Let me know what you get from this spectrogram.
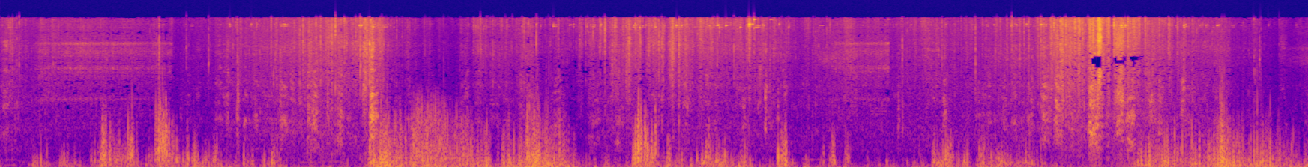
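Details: Two dogs playing together: rough, low growling and huffing bursts come in irregular waves, some loud and sustained, with scuffling noises in between.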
